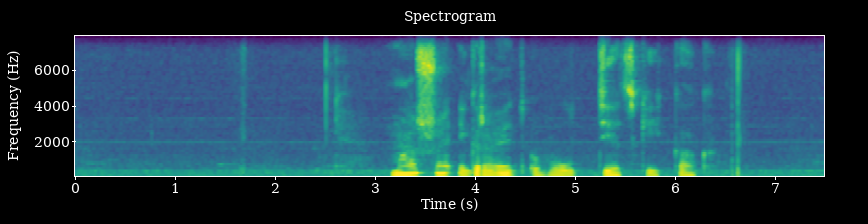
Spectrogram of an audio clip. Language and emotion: Russian, neutral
